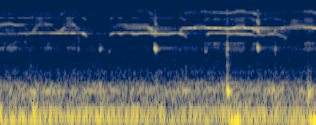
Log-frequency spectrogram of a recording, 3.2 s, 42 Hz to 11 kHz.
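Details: Morning nest scene at CSU Orange, October 2018: a peregrine falcon with pigeon prey utters level whistled whines with small dips and brief squeaks, plus a faint tap, over low hum.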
